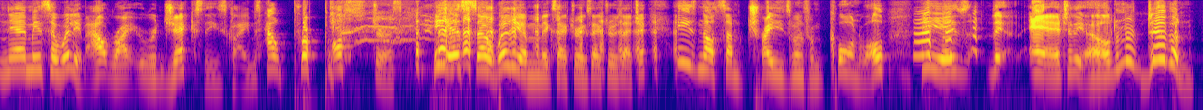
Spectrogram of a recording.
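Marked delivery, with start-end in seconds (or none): 2.6-11.8 put-on, mounting angry voice, raised high. Retelling a nobleman rejecting claims, Sir William voice, angry. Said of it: "in that voice, he says it".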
